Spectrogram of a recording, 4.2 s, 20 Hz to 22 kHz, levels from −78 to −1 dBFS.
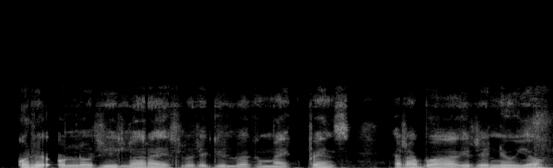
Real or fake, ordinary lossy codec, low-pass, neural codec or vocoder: real; Opus, 24 kbps; 10.8 kHz; none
